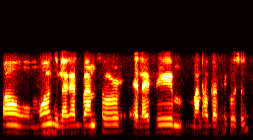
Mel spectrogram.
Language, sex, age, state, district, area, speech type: Assamese, male, 30-45, Assam, Golaghat, rural, conversation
